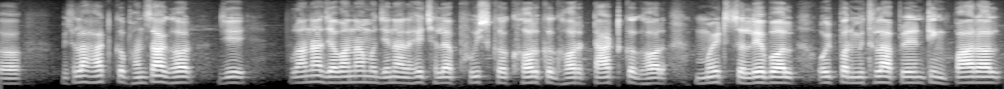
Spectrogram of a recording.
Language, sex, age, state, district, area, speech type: Maithili, male, 18-30, Bihar, Darbhanga, urban, spontaneous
